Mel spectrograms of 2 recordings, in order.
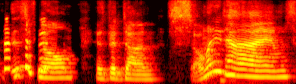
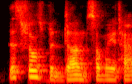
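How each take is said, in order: First: It is read in a dramatic, exasperated tone. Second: It is read in a plain, neutral tone. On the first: The commenter is fed up with the film. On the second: The comment is simply read out.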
